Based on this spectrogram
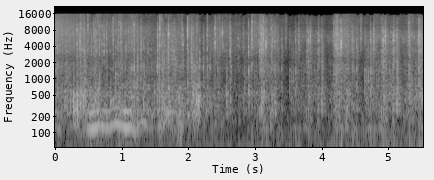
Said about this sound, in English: He takes out different sized bundles wrapped in brown packing paper from the box. He places them on a table and unrolls them.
